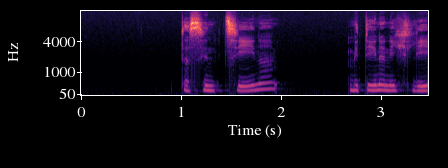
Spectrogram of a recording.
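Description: A young woman reads aloud calmly into a microphone.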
